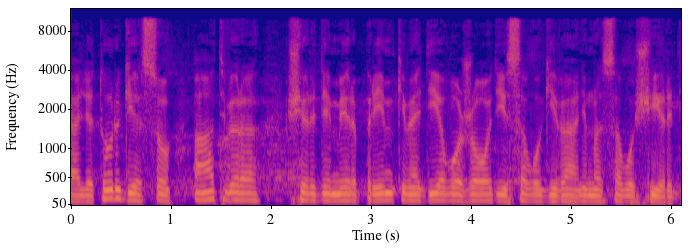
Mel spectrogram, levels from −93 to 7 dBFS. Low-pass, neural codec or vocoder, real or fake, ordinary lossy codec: 9.9 kHz; vocoder, 22.05 kHz, 80 mel bands, Vocos; fake; MP3, 48 kbps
